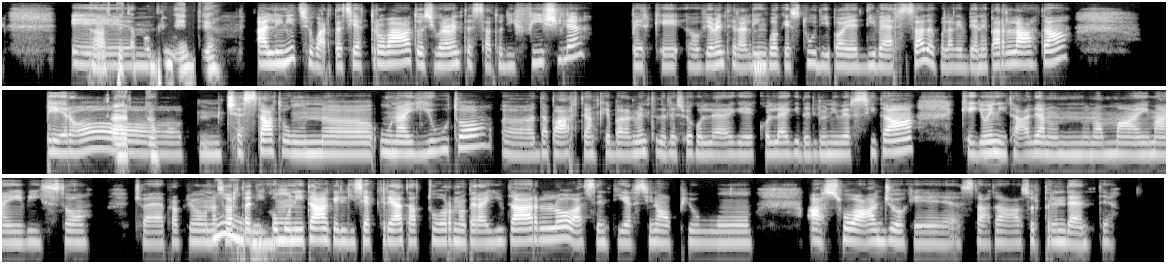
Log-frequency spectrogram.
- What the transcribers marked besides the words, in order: other background noise; "proprio" said as "propio"
- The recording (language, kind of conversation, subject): Italian, podcast, Che ruolo ha la lingua nella tua identità?
- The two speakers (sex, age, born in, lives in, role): female, 25-29, Italy, Italy, guest; female, 60-64, Brazil, Italy, host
